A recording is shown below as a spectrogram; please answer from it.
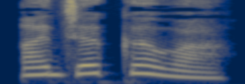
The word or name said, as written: ಅಜಕವ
